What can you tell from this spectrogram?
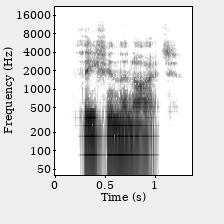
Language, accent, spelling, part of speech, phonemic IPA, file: English, Australia, thief in the night, noun, /θiːf ɪn ðə naɪt/, En-au-thief in the night.ogg
- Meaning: Something stealthy or that occurs without warning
